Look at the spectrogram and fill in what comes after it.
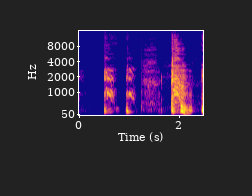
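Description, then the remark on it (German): Several loud coughs in quick succession, with a rough throat-clearing rasp between them and a final harsh cough; no speech. “Jetzt muss ich husten, was ist jetzt los?”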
